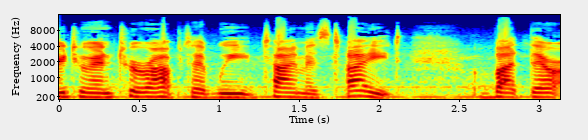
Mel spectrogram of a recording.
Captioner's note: speaking French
